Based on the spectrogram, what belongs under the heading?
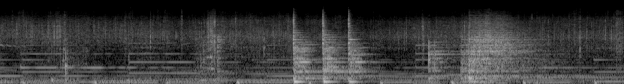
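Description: Sliced sausage and onions sizzling in a cast-iron Dutch oven. About three seconds in come a few sharp metallic knocks as shredded cabbage is tipped in off a metal plate, then a louder rush of sizzling.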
